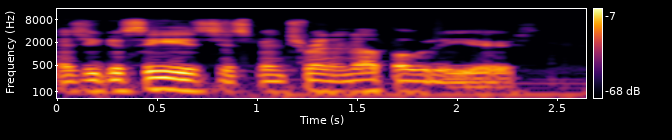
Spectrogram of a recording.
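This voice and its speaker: With music in the background, a man races along at a very fast pace in a monotone, flat intonation. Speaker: stock trading YouTuber. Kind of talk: casual tutorial. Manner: casual, repetitive.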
